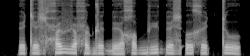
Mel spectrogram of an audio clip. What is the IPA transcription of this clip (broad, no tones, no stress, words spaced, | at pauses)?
ʏtøzħʏvyħ yɖøɠøχʊ by ɠøzʔʊxø tːu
